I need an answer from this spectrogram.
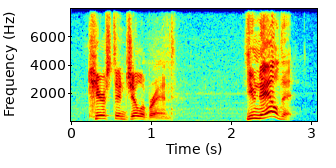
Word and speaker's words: Gillibrand: All right, so Kirsten Gillibrand, not Gillibrand. It's a soft G.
